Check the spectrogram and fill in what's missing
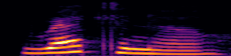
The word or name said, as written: retino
